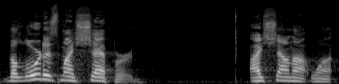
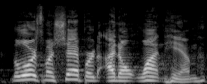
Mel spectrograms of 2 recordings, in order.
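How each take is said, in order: First: Said in the usual way. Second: Lightly voiced kid's misreading of the psalm; mock child mishearing. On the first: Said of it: "But no, it's". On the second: Pastor recalling his childhood mishearing, lightly mock-childish. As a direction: say it like a little kid who got it wrong. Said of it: "That's what I thought he said when I was a little kid".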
